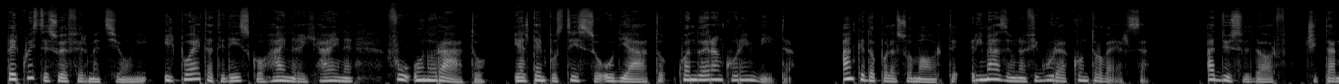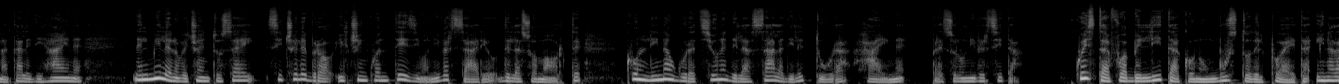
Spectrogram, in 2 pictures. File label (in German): Audioguide; Juedisches Museum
